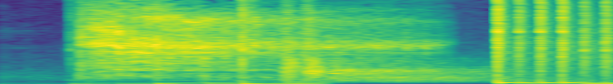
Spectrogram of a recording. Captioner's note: breath whooshing; upbeat synth-pop music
